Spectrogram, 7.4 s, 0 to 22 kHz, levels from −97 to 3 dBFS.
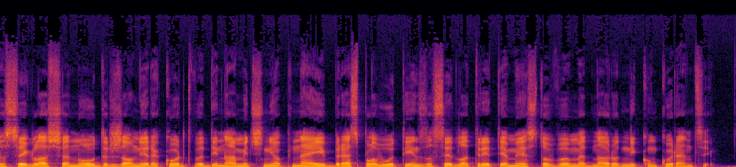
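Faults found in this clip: No audible faults found in this speech recording.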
